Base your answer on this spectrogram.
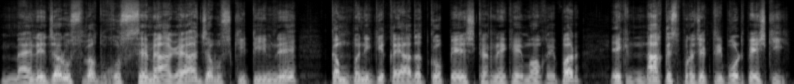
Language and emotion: Urdu, angry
